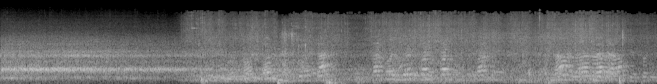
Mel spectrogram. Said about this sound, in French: Les flashs crépitent.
